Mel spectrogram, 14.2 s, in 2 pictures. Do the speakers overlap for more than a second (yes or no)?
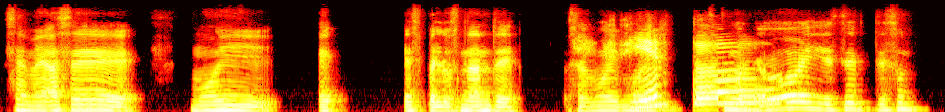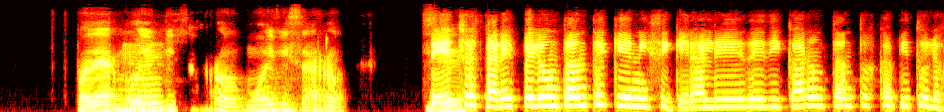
yes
